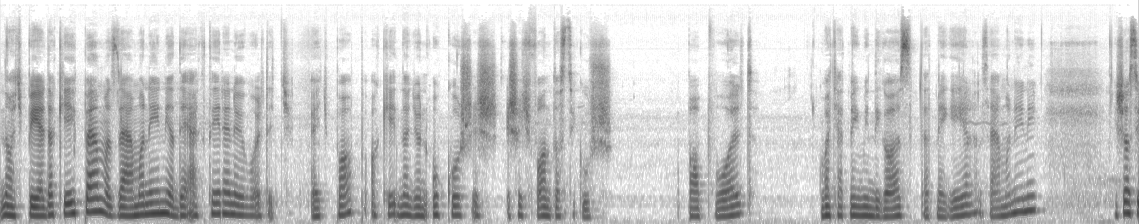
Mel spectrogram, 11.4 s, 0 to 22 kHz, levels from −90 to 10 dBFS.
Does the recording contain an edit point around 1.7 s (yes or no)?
no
